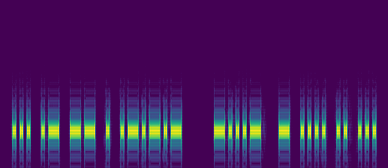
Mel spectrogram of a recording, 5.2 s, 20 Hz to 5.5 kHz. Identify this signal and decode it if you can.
Morse code, heard as a keyed tone, about 25 wpm, 600 Hz. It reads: SAME. <BT> THIS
